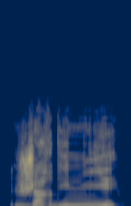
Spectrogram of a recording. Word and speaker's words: jardinier: Un jardinier. Remember, I-E-R-I-E, jardinier.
